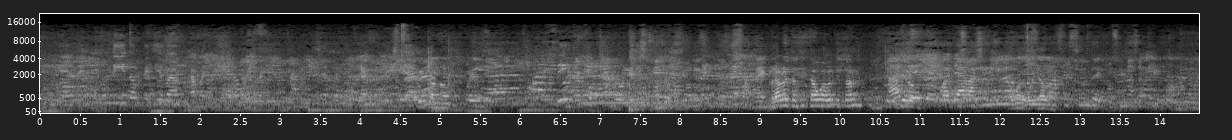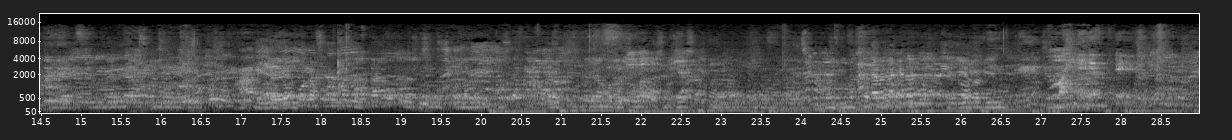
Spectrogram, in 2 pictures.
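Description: Women talk nearby among a chattering crowd.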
